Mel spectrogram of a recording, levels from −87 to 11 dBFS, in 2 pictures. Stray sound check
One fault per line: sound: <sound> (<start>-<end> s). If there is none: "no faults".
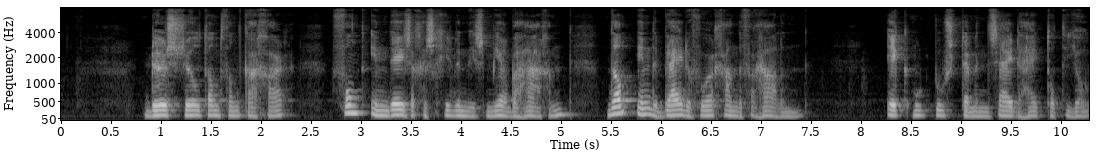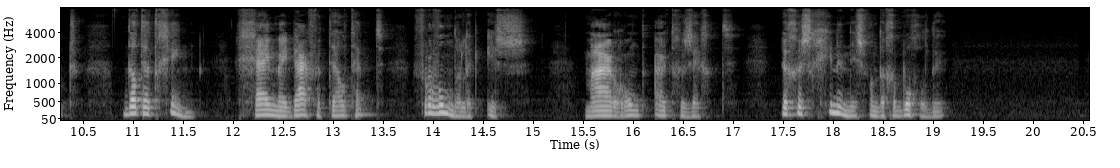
no faults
